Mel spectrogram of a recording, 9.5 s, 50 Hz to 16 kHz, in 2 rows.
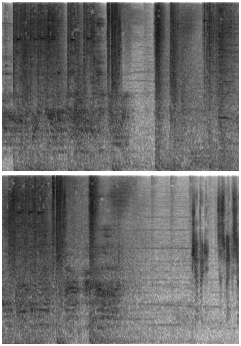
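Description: Gunfire and explosive booms from a firefight in the video game Mass Effect 3: dense, loud bursts with heavy impacts and crashes running nearly throughout, with a few sharper blasts standing out.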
